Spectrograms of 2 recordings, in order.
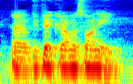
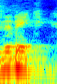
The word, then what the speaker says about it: Vivek Ramaswamy: There's so many people out there, Mike Pence, Nikki Haley, Vivek Ramaswamy, I think that's how it's pronounced, Vivek, Ron DeSantis, Chris Christie.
